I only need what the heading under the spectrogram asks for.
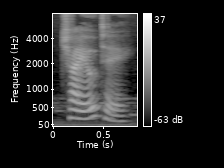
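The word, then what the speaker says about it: chayote: Pronunciation. Chiote.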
